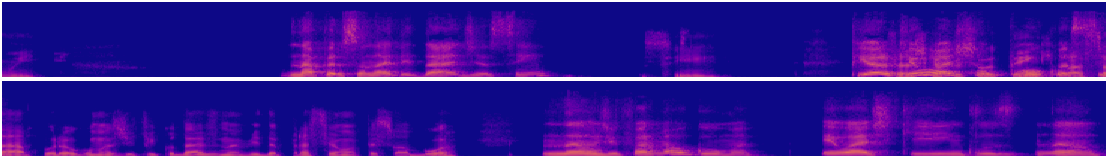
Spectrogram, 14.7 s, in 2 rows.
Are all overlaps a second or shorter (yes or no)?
no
